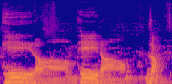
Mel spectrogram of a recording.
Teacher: तो राम यहाँ देखिए अ लंबा खींचा जाता है, यानी अ को लंबा खींचा जाता है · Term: प्लुत स्वर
